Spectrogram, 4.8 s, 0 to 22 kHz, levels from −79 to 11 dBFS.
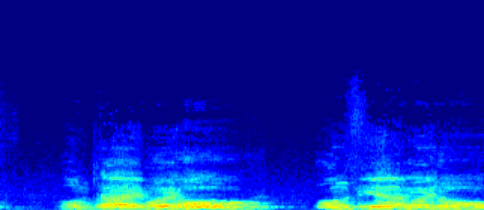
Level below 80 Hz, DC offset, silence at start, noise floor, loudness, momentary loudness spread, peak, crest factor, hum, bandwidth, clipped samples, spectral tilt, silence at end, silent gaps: -74 dBFS; under 0.1%; 0.6 s; -57 dBFS; -23 LUFS; 13 LU; -8 dBFS; 14 dB; none; 12 kHz; under 0.1%; -6.5 dB/octave; 0 s; none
